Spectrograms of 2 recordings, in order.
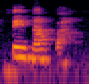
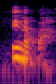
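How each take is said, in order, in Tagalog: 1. Binibigkas nang hiwalay ang tatlong pantig. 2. Pinagsasama ang mga pantig sa isang mabilis na bigkas. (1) "Parang tatlong syllables" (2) "direct lang. Isang syllables lang"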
